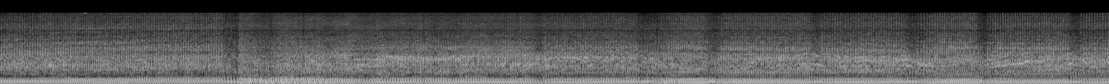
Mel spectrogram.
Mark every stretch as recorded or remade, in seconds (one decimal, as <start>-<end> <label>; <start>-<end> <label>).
0.0-2.5 recorded; 2.5-5.5 remade; 5.5-11.1 recorded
